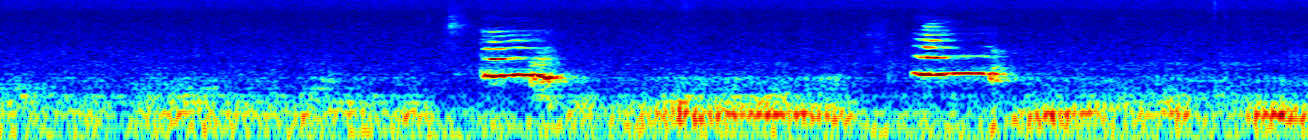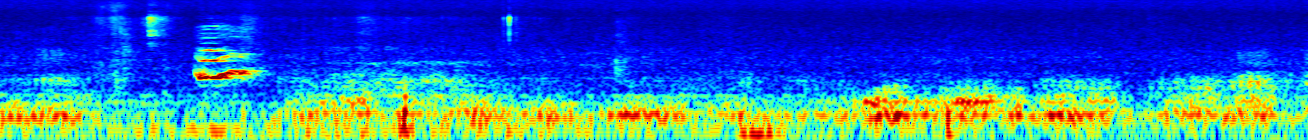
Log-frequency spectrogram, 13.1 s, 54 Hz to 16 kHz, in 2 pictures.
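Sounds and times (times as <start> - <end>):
cat meowing: 2.4 - 2.8, 4.6 - 5.1, 7.5 - 7.9.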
